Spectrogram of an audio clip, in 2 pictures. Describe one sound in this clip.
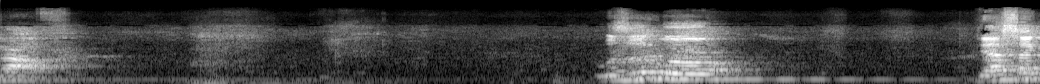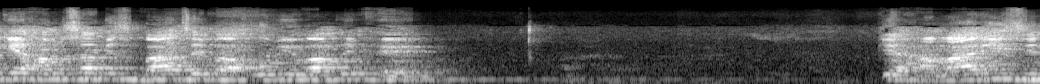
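A man speaks calmly in bursts, close by, in an echoing room.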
